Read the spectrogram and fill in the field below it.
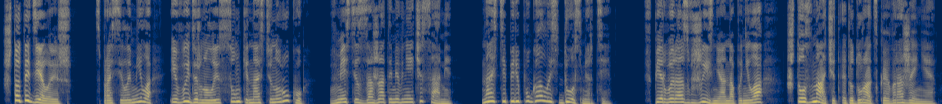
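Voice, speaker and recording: A woman's voice: medium pitch, expressive, moderate pace, no echo, studio quality. A woman narrating an audiobook expressively, acting out the characters' voices. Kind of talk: audiobook reading.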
